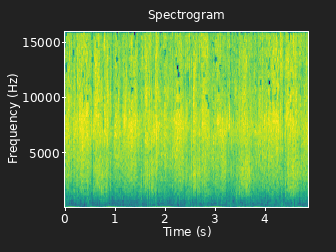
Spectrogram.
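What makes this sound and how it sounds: Long nails aggressively scratch the rough top and front surface of a large, solid Himalayan rock-salt lamp, producing a continuous bright, gritty crunching and rasping texture. A steady low hum runs underneath throughout.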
